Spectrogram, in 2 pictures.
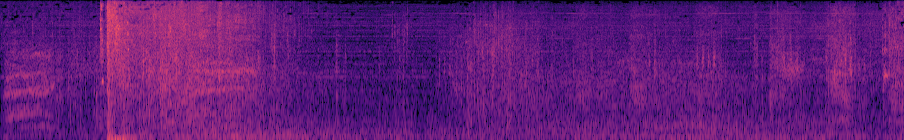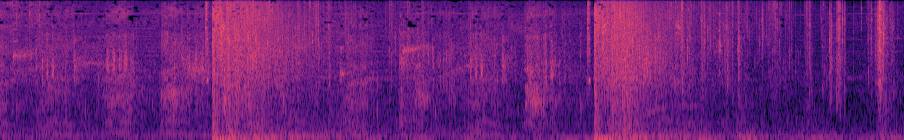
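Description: Gunfire cracks in loud bursts, echoing down a corridor.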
